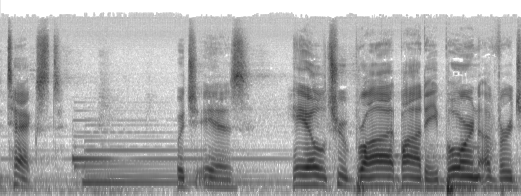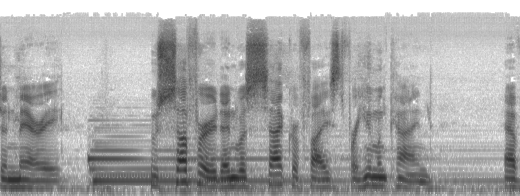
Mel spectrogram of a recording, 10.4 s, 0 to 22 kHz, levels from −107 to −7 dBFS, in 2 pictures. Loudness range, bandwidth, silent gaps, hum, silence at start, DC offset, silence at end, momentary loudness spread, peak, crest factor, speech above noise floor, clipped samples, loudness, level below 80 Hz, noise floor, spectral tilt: 4 LU; 17.5 kHz; none; none; 0 s; under 0.1%; 0 s; 15 LU; -10 dBFS; 20 dB; 25 dB; under 0.1%; -29 LUFS; -56 dBFS; -54 dBFS; -3 dB/octave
